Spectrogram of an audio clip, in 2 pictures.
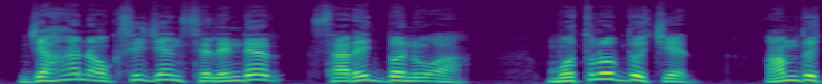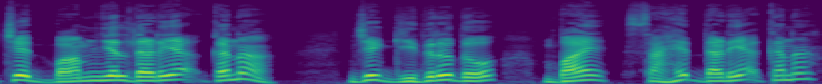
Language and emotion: Santali, angry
